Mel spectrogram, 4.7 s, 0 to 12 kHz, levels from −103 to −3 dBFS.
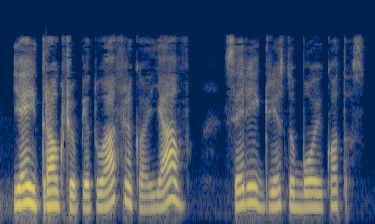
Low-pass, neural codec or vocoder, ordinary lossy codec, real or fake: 7.2 kHz; none; AAC, 48 kbps; real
